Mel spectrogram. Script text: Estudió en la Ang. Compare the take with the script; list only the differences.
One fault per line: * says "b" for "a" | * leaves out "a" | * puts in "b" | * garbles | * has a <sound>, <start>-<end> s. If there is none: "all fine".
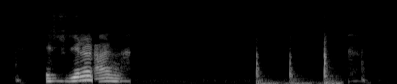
* has a thud, 2.6-3.4 s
